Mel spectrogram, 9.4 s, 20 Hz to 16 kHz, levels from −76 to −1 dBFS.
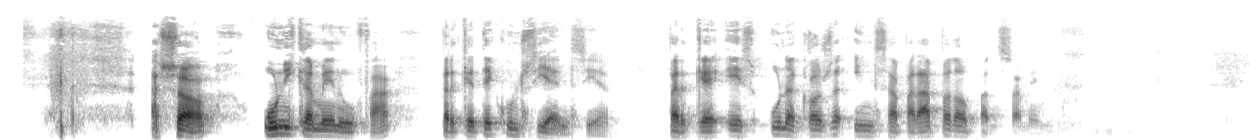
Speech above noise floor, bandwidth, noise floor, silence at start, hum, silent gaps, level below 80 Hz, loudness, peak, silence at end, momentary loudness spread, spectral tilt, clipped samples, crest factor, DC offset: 50 dB; 11 kHz; -76 dBFS; 0.2 s; none; none; -72 dBFS; -26 LUFS; -2 dBFS; 1.7 s; 20 LU; -3.5 dB/octave; under 0.1%; 26 dB; under 0.1%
